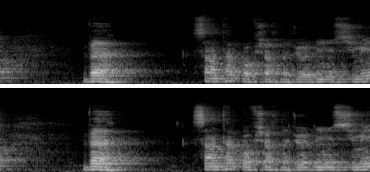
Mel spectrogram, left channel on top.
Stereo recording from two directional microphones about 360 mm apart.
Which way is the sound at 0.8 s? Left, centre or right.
Centre.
